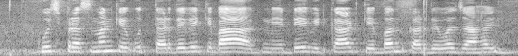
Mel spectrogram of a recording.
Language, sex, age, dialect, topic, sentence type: Magahi, female, 25-30, Western, banking, statement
